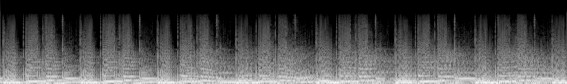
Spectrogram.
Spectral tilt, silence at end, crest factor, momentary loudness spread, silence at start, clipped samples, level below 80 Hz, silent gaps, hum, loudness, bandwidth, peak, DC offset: -9 dB/octave; 0 s; 8 dB; 2 LU; 0 s; under 0.1%; -14 dBFS; none; none; -9 LUFS; 9 kHz; 0 dBFS; under 0.1%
